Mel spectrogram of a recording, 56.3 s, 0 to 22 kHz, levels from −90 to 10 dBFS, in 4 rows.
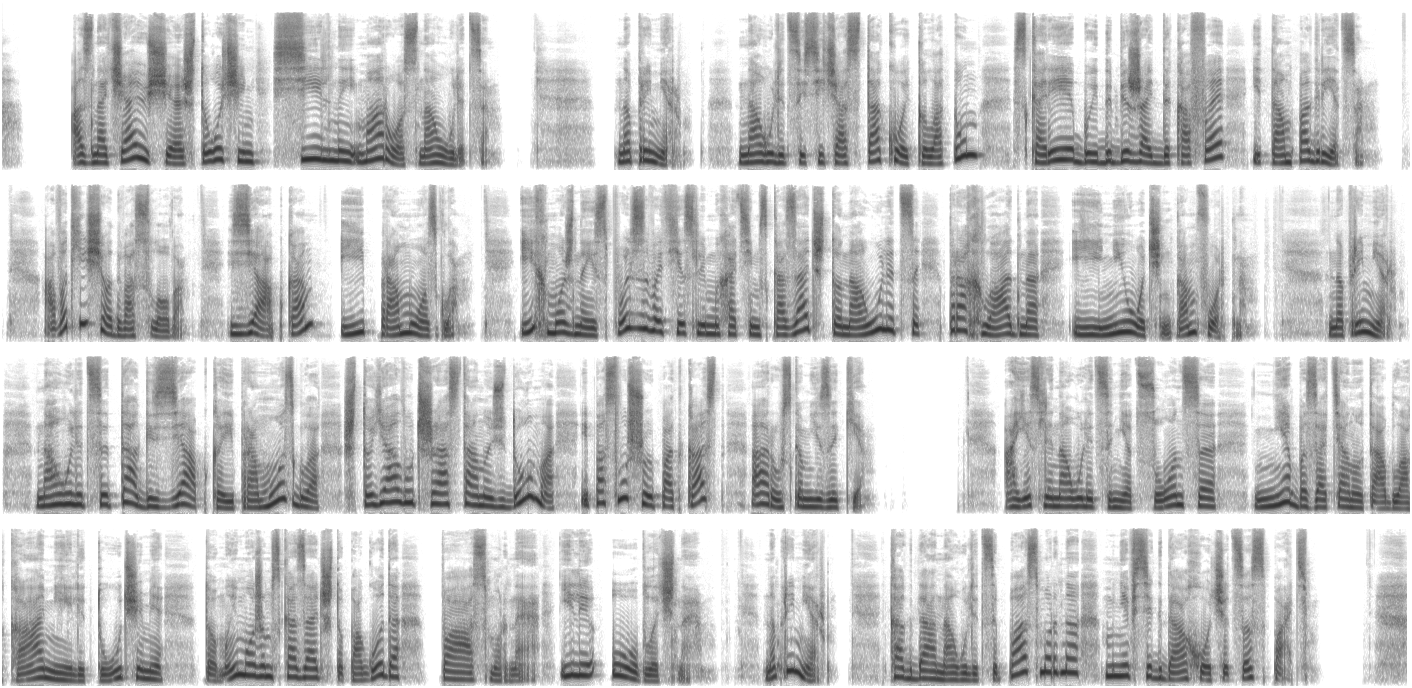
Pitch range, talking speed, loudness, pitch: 180-245 Hz, 95 wpm, -18 LUFS, 205 Hz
